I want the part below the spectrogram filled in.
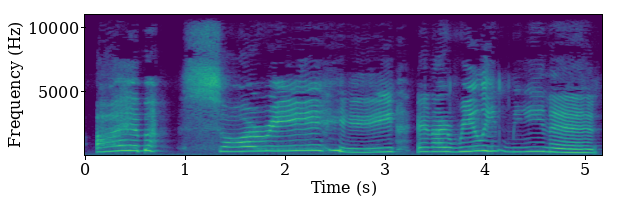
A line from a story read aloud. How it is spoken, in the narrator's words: he said in a trembly voice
